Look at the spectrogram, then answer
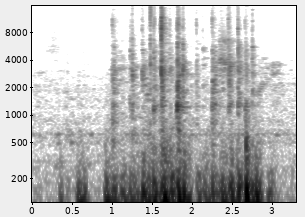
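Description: Quick typing on a computer keyboard: a short tap, then a steady run of soft close keystrokes in a brisk rhythm, pausing briefly before a final burst, with no voice over it.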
